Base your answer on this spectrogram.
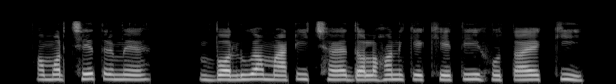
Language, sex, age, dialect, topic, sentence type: Maithili, female, 18-24, Bajjika, agriculture, question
